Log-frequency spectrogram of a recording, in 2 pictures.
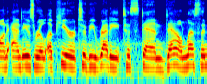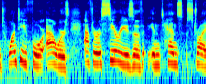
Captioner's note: sirens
